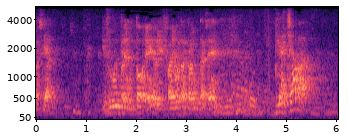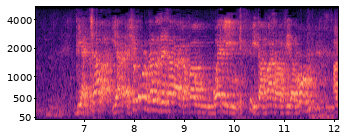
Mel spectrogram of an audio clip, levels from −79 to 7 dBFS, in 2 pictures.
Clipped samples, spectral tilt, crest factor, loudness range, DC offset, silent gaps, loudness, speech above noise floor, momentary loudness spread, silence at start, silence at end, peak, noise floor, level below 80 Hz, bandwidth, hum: under 0.1%; -6.5 dB/octave; 12 dB; 5 LU; under 0.1%; none; -12 LUFS; 22 dB; 17 LU; 0 s; 0 s; 0 dBFS; -33 dBFS; -48 dBFS; 5.4 kHz; none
